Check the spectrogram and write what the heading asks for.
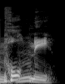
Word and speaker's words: Pulteney: Old Pulteney, which I had to look up how to pronounce because there is an E in there that I didn't know if it would be pronounced kind of like the Balvenie, like if it's going to be Pulteney. It's just Pulteney.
